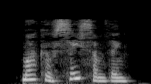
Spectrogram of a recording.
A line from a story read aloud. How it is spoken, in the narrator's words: Anne says anxiously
